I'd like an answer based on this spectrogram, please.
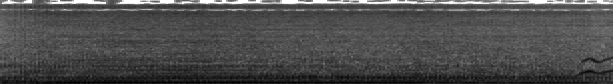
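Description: ATV engines running steadily at low speed while the quads drive through a shallow rocky stream, with water splashing and rushing around the wheels.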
